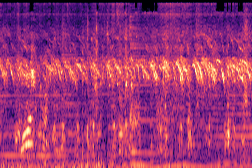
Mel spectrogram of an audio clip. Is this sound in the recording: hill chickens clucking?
yes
